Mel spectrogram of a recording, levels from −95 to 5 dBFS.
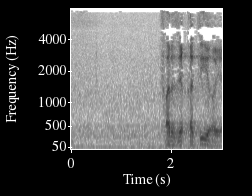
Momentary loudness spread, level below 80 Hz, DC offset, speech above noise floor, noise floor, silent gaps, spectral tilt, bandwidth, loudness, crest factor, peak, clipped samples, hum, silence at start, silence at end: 23 LU; -48 dBFS; under 0.1%; 22 dB; -43 dBFS; none; -2.5 dB/octave; 8 kHz; -20 LUFS; 24 dB; 0 dBFS; under 0.1%; none; 0 s; 0 s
